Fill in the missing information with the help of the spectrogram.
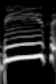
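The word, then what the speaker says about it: बीस: okay 20 ന് നമ്മൾ ബീസ് എന്നാണ് പറയുന്നത് എന്താണ് ബീസ് എന്നാണ് പറയുന്നത് ബ ഇട്ടുകൊടുത്തു ഈ എന്ന് പറയുന്നത് നമ്മുടെ ചിഹ്നം ഇട്ടു കൊടുത്തു സ ഇട്ടുകൊടുത്തു ബീസ് എന്നാണ് വായിക്കുന്നത് അല്ലെ എന്താണ് ബീസ് എന്നാണ്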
